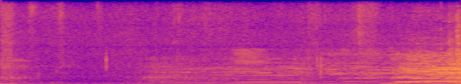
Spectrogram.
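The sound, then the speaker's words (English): Cows moo in long, drawn-out calls, one overlapping another, with a steady low rumble underneath; the lowing swells louder toward the end and no one speaks. “They are definitely doing something with cows.”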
